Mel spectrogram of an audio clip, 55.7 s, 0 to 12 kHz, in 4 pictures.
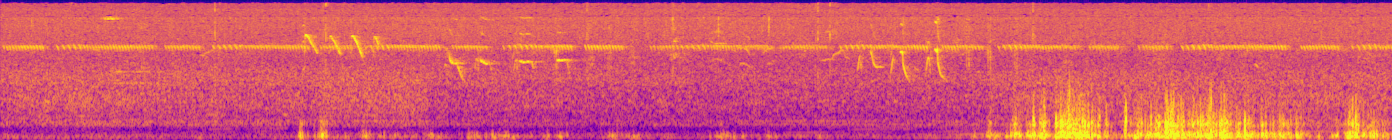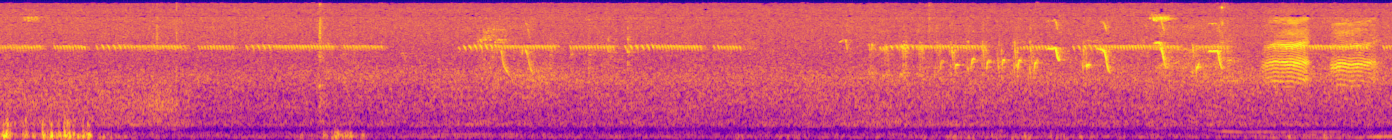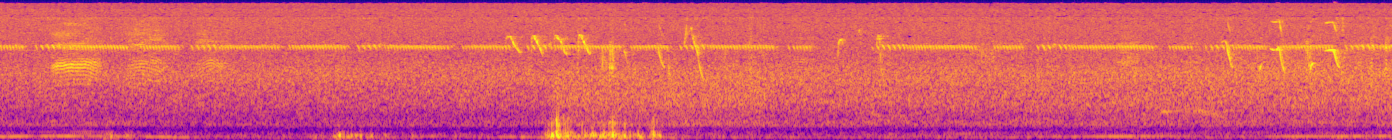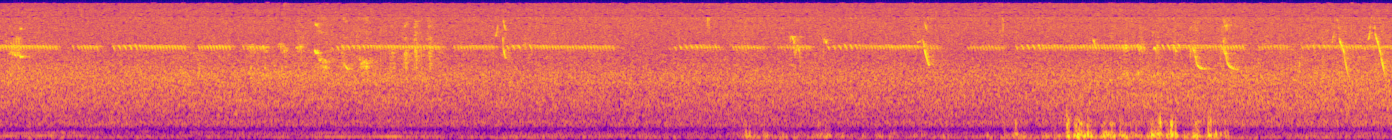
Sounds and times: birds 0.0 - 9.9
crickets 0.0 - 55.6
distant traffic 0.0 - 55.6
wind noise 2.7 - 7.8
wind noise 9.5 - 15.5
wind noise 16.9 - 17.7
birds 22.3 - 30.4
wind noise 30.8 - 32.2
wind noise 32.8 - 34.9
birds 36.1 - 42.3
birds 43.7 - 47.3
wind noise 48.7 - 54.4

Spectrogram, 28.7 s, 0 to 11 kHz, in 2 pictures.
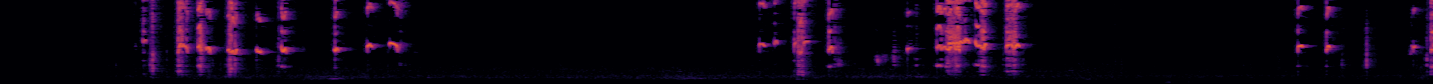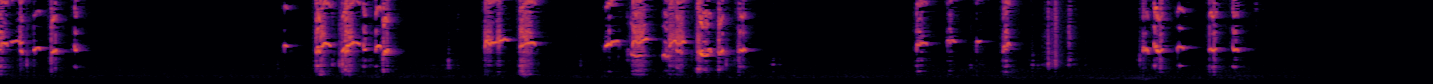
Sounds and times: Mouse Squeaks 1.4 - 4.1
Mouse Squeaks 7.6 - 10.3
Mouse Squeaks 13.0 - 13.4
Mouse Squeaks 14.1 - 15.2
Mouse Squeaks 17.2 - 18.4
Mouse Squeaks 19.2 - 19.8
Mouse Squeaks 20.4 - 21.9
Mouse Squeaks 23.5 - 25.0
Mouse Squeaks 25.7 - 26.8

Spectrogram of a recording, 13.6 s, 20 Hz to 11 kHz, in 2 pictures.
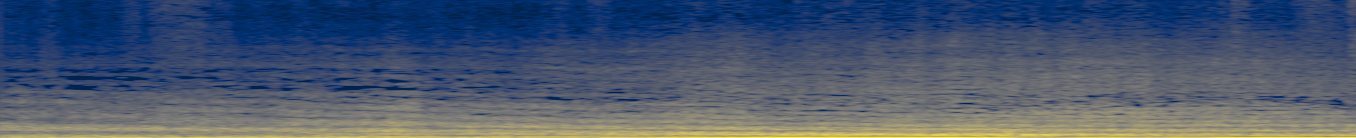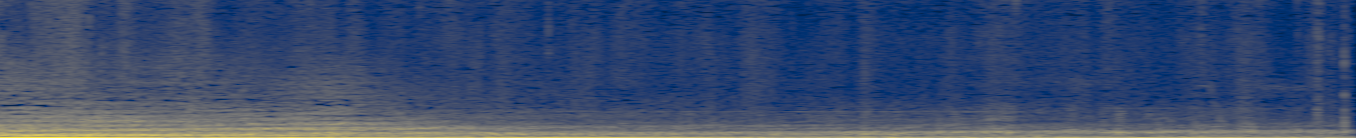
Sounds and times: airplane passing by 0.0 - 13.5

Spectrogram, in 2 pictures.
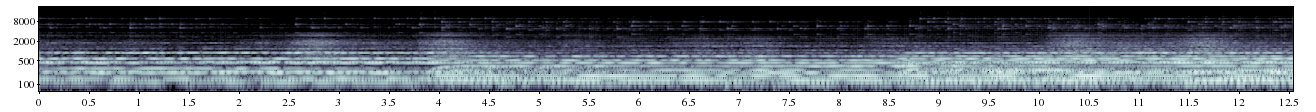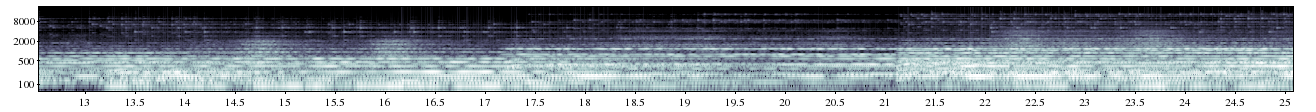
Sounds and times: synth 13.0 - 25.0

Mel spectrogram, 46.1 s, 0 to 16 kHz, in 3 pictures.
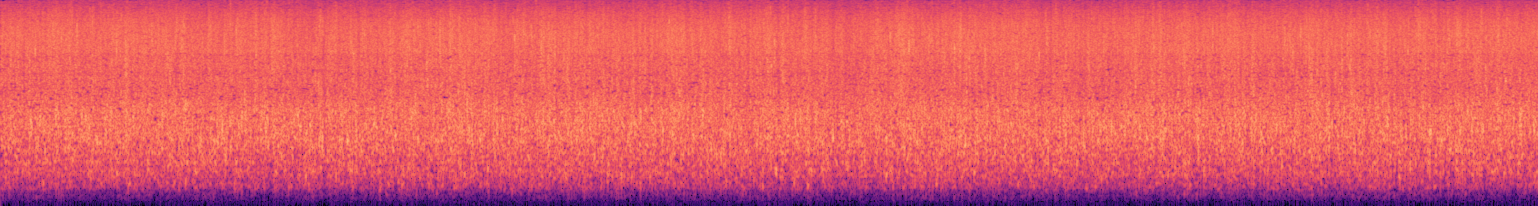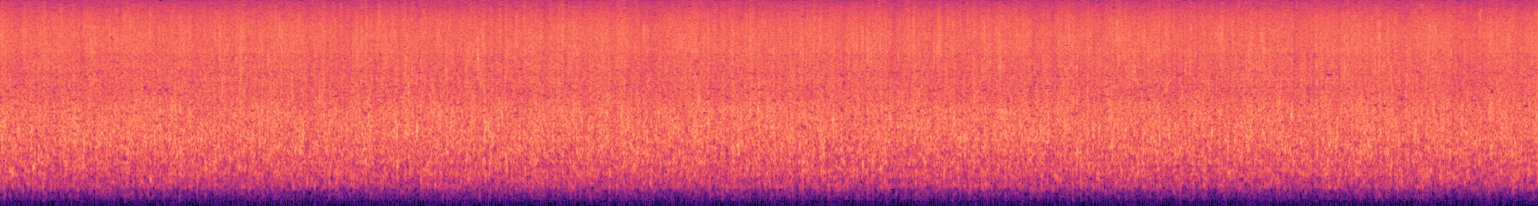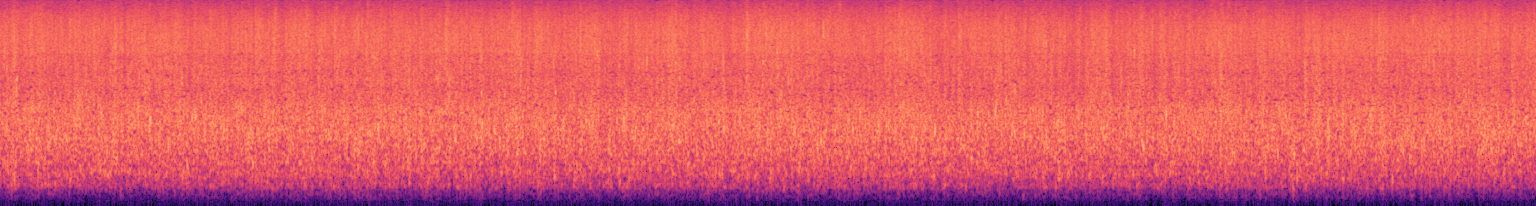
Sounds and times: flowing water 0.0 - 46.1

